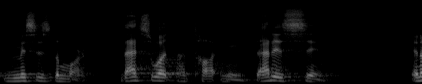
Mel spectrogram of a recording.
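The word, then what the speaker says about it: חטאת: The general word for sin is hatat. Okay, hatat. You would spell it something like this in English.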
